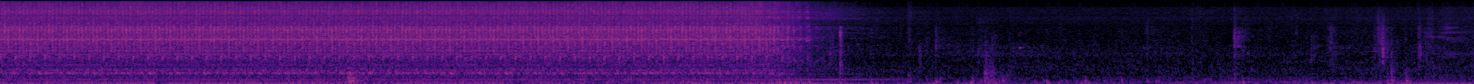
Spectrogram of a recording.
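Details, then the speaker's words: Four-cylinder engine at idle checked with Steelman clip-on microphones: even idle with no ticking or tapping before shutoff; no broken valve spring or other valve train noise; normal idle. "this car does not have a any any um any noises that are abnormal like a you know a broken valve spring a valve issue anything anything valve train related"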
